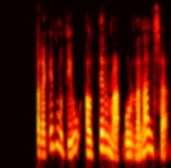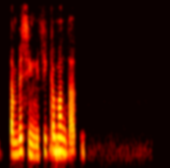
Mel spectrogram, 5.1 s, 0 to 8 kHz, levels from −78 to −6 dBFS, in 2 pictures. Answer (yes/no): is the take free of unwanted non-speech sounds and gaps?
yes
